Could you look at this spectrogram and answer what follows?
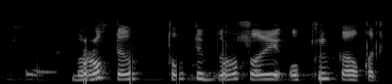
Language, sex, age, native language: Icelandic, male, 13, Icelandic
